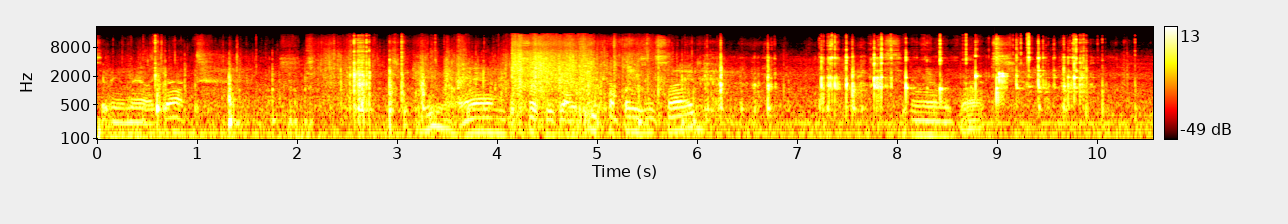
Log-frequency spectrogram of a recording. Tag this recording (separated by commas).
Chink, Speech, outside, rural or natural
